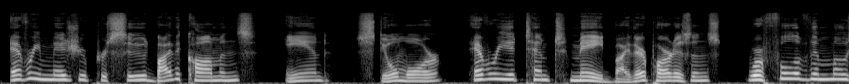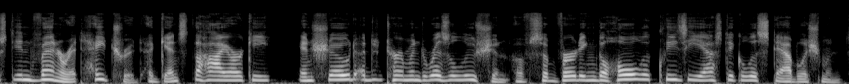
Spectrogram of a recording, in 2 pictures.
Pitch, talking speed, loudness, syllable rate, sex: 185 Hz, 125 wpm, -18 LUFS, 4.7 syllables/s, male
